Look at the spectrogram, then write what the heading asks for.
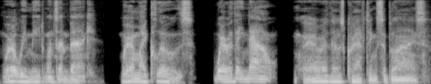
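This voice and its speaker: Geralt, very husky low-voiced monster hunter. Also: male voice, unhurried, no echo, heavily acted. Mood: guarded, probing. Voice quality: gravelly, husky. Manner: terse, clipped questions, dry and deadpan. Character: stoic, world-weary male monster hunter for hire, dryly sardonic. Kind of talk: video game voice acting.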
